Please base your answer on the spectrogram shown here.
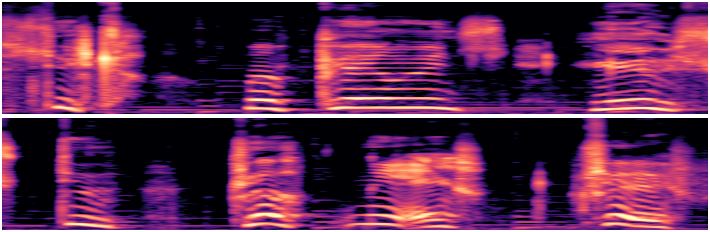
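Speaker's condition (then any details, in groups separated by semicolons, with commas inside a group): Cerebral palsy; severe physical impairment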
